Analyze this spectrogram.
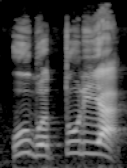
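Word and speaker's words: اُبْتُلِيَ: Asal kata ibtuliya maka menjadi ubtuliya karena huruf yang ketiga adalah dhammah, maka dibaca dhammah lagi.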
